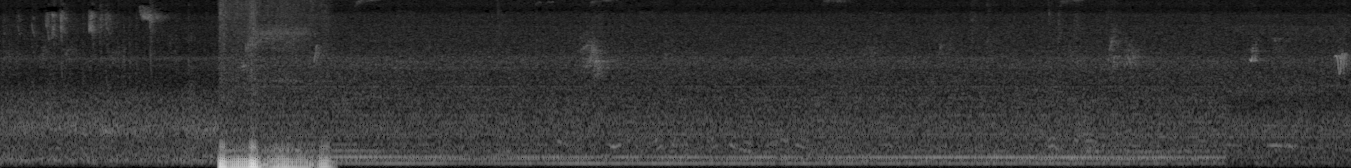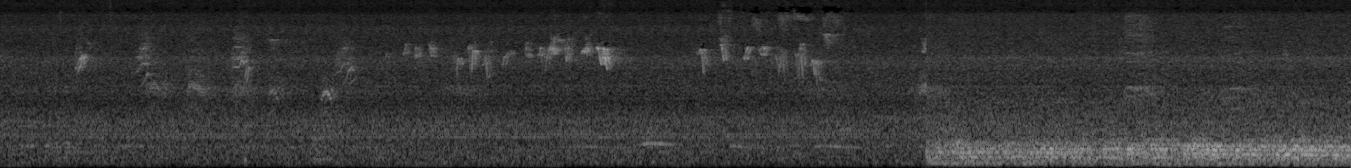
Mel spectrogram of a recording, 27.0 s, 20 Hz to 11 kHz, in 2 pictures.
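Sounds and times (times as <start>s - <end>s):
low steady hum: 2.2s - 3.4s
sparrows chirping: 2.2s - 3.4s.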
